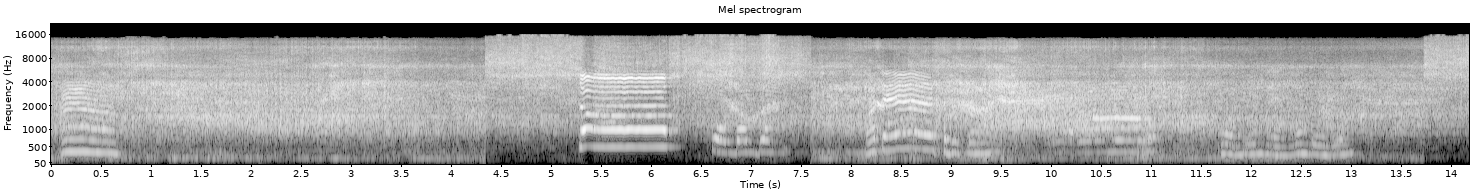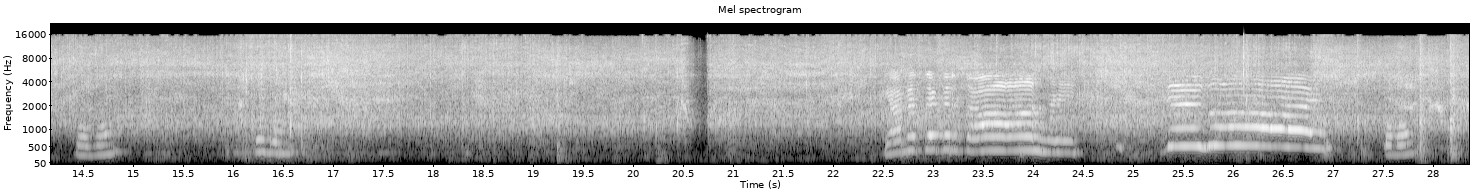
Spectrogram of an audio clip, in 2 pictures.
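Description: Battery-powered toy bullet train whirring and clattering along a plastic roller-coaster track. A child's drawn-out wordless "ooh"/"whoa" sounds come and go over it.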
